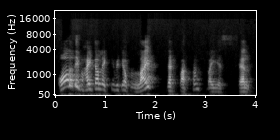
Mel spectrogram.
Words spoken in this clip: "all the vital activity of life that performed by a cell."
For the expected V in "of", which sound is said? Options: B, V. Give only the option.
B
